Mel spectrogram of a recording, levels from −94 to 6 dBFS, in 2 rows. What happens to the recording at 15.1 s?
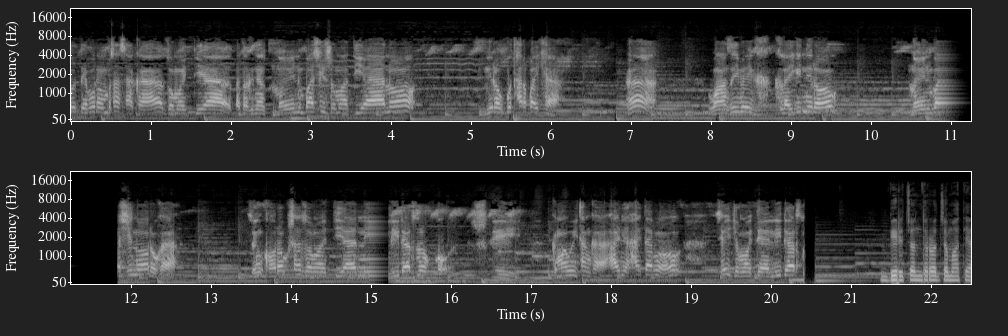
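A long network dropout likely cut off the incoming stream from 14.99 to 15.24 s. The receiver filled the gap by stretching the last sound into a fading buzz for about 0.23 s. The audio then resumes slightly further on, with the lost portion never played.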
